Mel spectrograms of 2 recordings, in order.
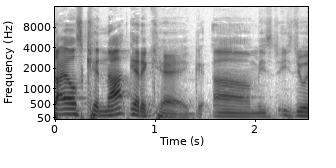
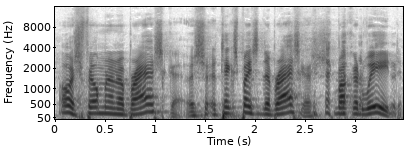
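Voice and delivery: put-on voice; 4 semitones higher than usual. Put-on character voice, joking about Nebraska.

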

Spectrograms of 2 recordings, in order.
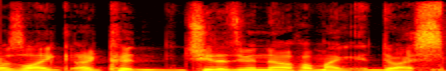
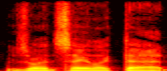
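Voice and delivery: usual speaking voice

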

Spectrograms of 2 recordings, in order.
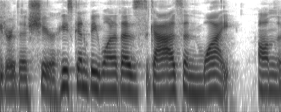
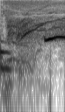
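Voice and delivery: shrieking laugh; 8 dB louder than usual. Real, not acted. Mother amazed at grown kids.

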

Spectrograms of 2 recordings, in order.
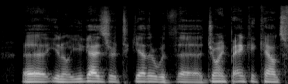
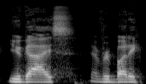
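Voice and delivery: ordinary talk, nothing marked

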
